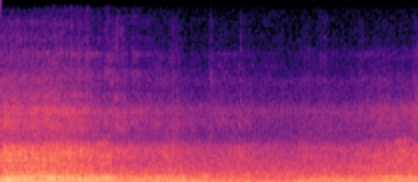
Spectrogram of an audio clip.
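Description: Busy street noise: vehicle engines running close by with a low hum, loudest in the first second, over steady traffic noise and background voices.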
